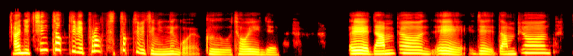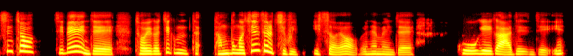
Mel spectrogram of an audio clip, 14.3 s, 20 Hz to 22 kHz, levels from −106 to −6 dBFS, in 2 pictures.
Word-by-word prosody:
아니요. 245 +2 +7
친척 475 0 +4
집에 345 -6 +3
프랑스 390 +8 +3
친척 455 - -5
집에 270 -8 -1
지금 200 -4 -1
있는 180 +1 -1
거예요. - - -12
그 165 -6 -5
저희 175 -2 -1
인제 155 -2 -8 0.9
예. 215 -2 +9
남편 225 +1 +3
예. 195 -7 +2
이제 200 -3 -4
남편 250 +7 +1 0.3
친척 375 -2 +1 0.2
집에 315 +8 0
인제 190 -6 -1 0.3
저희가 195 -1 -1
지금 245 -1 -5
당 215 +1 -14 0.2
당분간 225 +4 0
신세를 405 - +1
지고 200 -6 -8
있 165 - -10 0.2
있어요. 175 -4 -7
왜냐면 175 -1 -8
인제 150 0 -9 0.5
고기가 205 -4 0
아직 180 +3 -6
인제 155 -2 -14
인 205 +1 -6
205 Hz, 295 characters per minute, -23 LUFS, 180-245 Hz, 0.9 s, 예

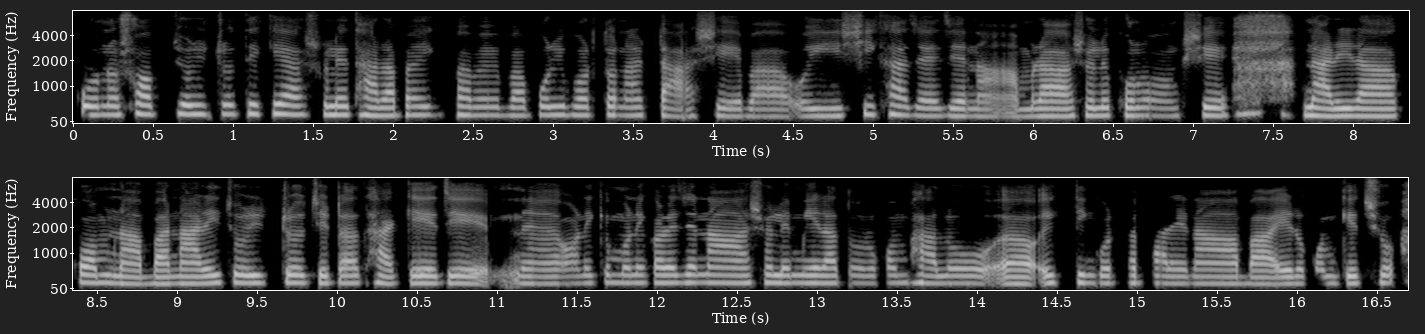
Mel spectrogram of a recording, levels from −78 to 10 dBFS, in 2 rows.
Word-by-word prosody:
কোনো 230 0 0
সব 245 -2 +4 0.2
চরিত্র 245 0 +1
থেকে 255 +1 +1
আসলে 230 -1 +1
ধারাবাহিকভাবে 225 +1 0
বা 215 - 0
পরিবর্তনটা 220 -1 -1
আসে 205 0 -5 0.2
বা 190 - -3 0.2
ওই 195 0 -1 0.2
শিখা 240 -1 -1
যায় 200 -1 0
যে 200 - +3
না - - -2 0.2
আমরা 195 +1 +1
আসলে 210 0 +1
কোন 210 0 +2 0.2
অংশে 210 +1 -1 0.6
নারীরা 200 -1 +4 0.3
কম 205 -1 +5
না 185 - +4
বা 180 - +5
নারী 185 +2 +4
চরিত্র 200 0 +1 0.2
যেটা 195 0 +1
থাকে 195 0 +1
যে 195 0 +3 0.4
নে 190 - 0 0.2
অনেকে 200 +2 -6
মনে 205 0 0
করে 205 0 +4
যে - - +4
না 205 - +2 0.2
আসলে 205 -1 +1
মেয়েরা 200 0 +3
তো - - -17
ওরকম 195 +1 -6
ভালো 195 0 -1 0.3
আ - - +4 0.2
acting 205 0 -2
করতে 200 +1 -2
পারে 190 -1 -2
না 185 - 0 0.3
বা 180 - +3 0.2
এরকম 185 0 -2
কিছু। 190 +2 0
205 Hz, 170 wpm, -19 LUFS, 195-220 Hz, 0.6 s, কম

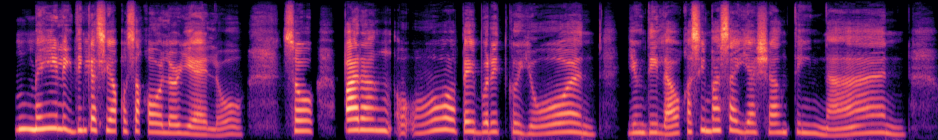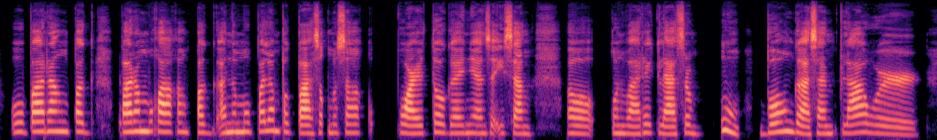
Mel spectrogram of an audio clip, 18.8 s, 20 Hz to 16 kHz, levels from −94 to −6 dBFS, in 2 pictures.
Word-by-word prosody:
Hmm, 315 +1 0
mahilig 315 -3 +2
din 285 - 0
kasi 290 -1 +6
ako 270 0 -1
sa 265 0 +2
color 225 -3 -3
yellow. 180 -1 -3 0.4
So 270 -2 +2 0.2
parang, 285 -1 +6
oo 250 +8 -4
favorite 245 -1 -2
ko 240 - -8
'yon 210 0 -5 0.3
'yong 225 0 -6
dilaw 210 -4 -1
kasi 250 +5 +6
masaya 275 -4 +4
siyang 230 0 +2
tingnan. 200 - -7 0.4
Oh 245 0 -8
parang 255 +1 +2
pag 245 -1 -3 0.2
para 245 +1 +3
mukha 255 -1 +1
kang 245 0 -9
pag 225 -1 -3
ano 240 +2 -2
mo 245 +1 -4
pa 255 +2 -3
lang, 275 -1 -4
pagpasok 215 -2 +2
mo 220 - -3
sa 220 0 +1
ku - - -23 0.2
kuwarto 210 +1 0
ganyan 210 -1 -4
sa 210 0 0
isang 200 -2 +3 0.4
oh 200 -2 -4 0.2
kunwari 205 0 -4
classroom. 195 0 -1 0.2
Oh, 245 -8 -2 0.2
bongga 225 -1 0
sunflower. 200 -4 0
225 Hz, 145 wpm, -22 LUFS, 205-255 Hz, 0.4 s, kasi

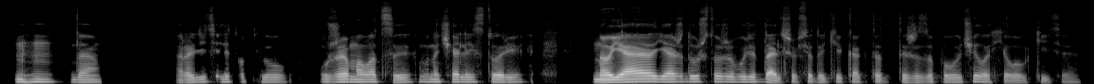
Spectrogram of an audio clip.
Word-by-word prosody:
Мгм, 115 +1 -2
да, 110 -1 -2 0.8
родители 110 +3 -3
тут 115 -1 -14
у 110 -1 -4 0.3
уже 115 +3 +2
молодцы 115 -2 0
в 125 -2 -8
начале 115 0 -1
истории. 110 -1 -2 0.7
Но 110 0 +7
я 120 +4 +9
я 125 -1 +4
жду, 130 +1 -1
что 130 0 -3
же 125 0 -1
будет 120 -1 -2
дальше. 95 -2 +2
Всё-таки 105 +1 -6
как-то 100 -1 -6
ты 105 +1 -7
же 100 0 -5
заполучила 105 +4 -3
Hello 95 -1 -7
Kitty. 95 +3 -15
110 Hz, 135 wpm, -25 LUFS, 105-120 Hz, 0.8 s, я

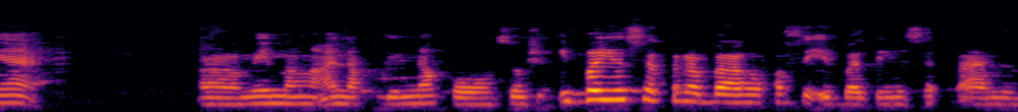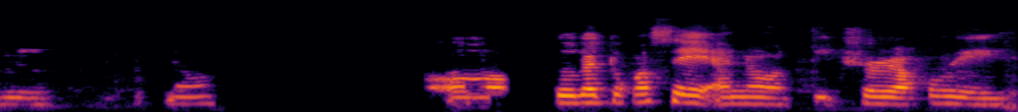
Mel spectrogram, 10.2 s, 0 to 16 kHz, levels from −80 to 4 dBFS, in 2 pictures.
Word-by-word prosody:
nga 215 0 0 0.9
ah, 180 -1 -2
may 200 +1 -1
mga 195 -1 -4
anak 185 -1 -4
din 190 +1 -4
ako, 180 -3 -5
so 195 0 -3
sy - - -14
iba 280 +4 +7
yun 305 0 +4
sa 300 -2 -1
trabaho, 235 -3 +3
kasi 240 +1 -8
iba 180 -1 -1
din 185 0 -9
yun - - -16
sa - - -10
family. 180 -1 -6 0.6
'No? 380 +1 -9 1.1
Oo 365 +1 0 0.3
tulad 215 +1 +5
ko - - -2
kasi 230 -1 +3
ano 185 -2 0
teacher 330 - -3
ako, 200 +3 -6
eh. 170 -2 -6
200 Hz, 165 wpm, -22 LUFS, 180-240 Hz, 1.1 s, iba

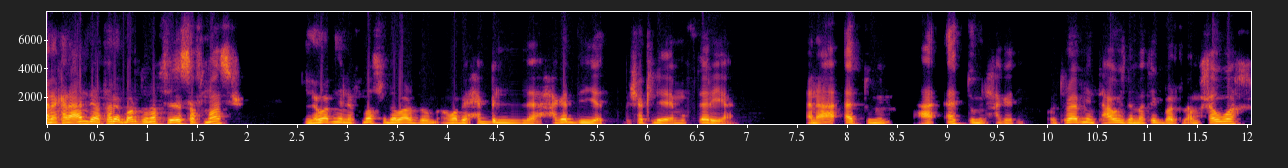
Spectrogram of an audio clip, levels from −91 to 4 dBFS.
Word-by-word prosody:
أنا 115 - +5
كان 115 +1 +2
عندي 140 +6 +5
يا 130 - +6
طارق 140 +3 +4
برضه 135 0 +2
نفْس 140 -1 -3
القصّة 135 +2 +5
في - - -7
مصر، 160 +1 -1 0.6
اللي 90 - +1
هو 125 - +6
ابني 125 0 0
اللي 110 -3 0
في - - -9
مصر 125 0 0
ده 105 - +5
برضه، 95 -5 +2
هو 100 +1 +1
بيحب 125 +4 -1
الحاجات 90 +2 -1
ديّة 100 -3 0 0.2
بشكل 85 -3 -2
مفتري 85 0 0
يعني، - - -9 0.7
أنا - - +1
عقّدته - - 0
من 95 -3 -3 0.3
عقّدته 130 -5 -3
من - - 0
الحاجة 95 +2 -9
دي، 85 0 -17 0.2
قُلت - - -14
له: 120 - +3
"يا 120 - +6
ابني 120 0 -1
أنت - - -5
عاوز 110 -2 +2
لمّا 95 -1 0
تكبر 105 -2 -2
تبقى - - -7
مخوّخ 145 - +1
110 Hz, 210 wpm, -15 LUFS, 95-130 Hz, 0.7 s, يا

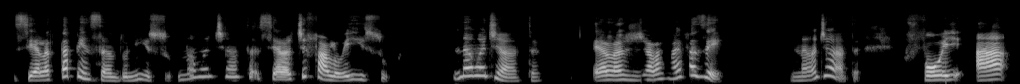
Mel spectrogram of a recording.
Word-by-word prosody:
se - - -3
ela 195 +2 +3
tá 370 - +2
pensando 235 - -4
nisso, 195 -1 -6
não 225 - -10
adianta, 360 -1 -6
se - - -6
ela - - +4
te 365 - -1
falou 215 - +3
isso, 220 +2 -7 0.6
não 385 +8 +1
adianta, 175 - -3 0.5
ela 210 +3 +3
já 210 +1 -4
ela 235 +4 0
vai 315 +6 -3
fazer, 410 -5 -1 0.7
não 180 +2 -7
adianta.". 390 0 -4 0.6
Foi 205 +1 +5 0.2
a 220 +4 +8
220 Hz, 135 wpm, -22 LUFS, -, 0.7 s, a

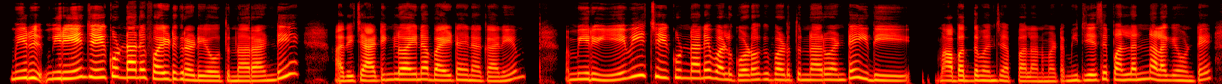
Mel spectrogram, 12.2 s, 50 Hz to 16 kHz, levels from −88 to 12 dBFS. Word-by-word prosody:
మీరు 320 +2 +4 0.2
మీరేం 290 +4 +8
చేయకుండానే 335 -1 +6
ఫైట్‌కి 275 -1 +3
రెడీ 215 -2 0
అవుతున్నారా 195 0 -2
అండి? 250 - -2 0.5
అది 195 +1 -1
చాటింగ్‌లో 235 +5 +1
అయినా 245 +1 +1
బయటైనా 215 -1 -1
కానీ. 190 +4 -4 0.7
మీరు 260 -1 +2 0.2
ఏమి 340 +10 +2 0.2
చేయకుండానే, 330 -2 0
వాళ్ళు 250 -2 0
గొడవకి 235 +3 -2
పడుతున్నారు 230 0 -3
అంటే 235 +8 -3
ఇది 220 -2 -2 0.7
అబద్ధం 210 +1 -2
అని 200 - -4
చెప్పాలనమాట. 180 -1 -8
మీరు 215 0 -6
చేసే 225 +5 -1
పనులన్ని 240 +3 -1
అలాగే 215 -1 -2
ఉంటాయి. 230 +8 -6
235 Hz, 135 wpm, -22 LUFS, 210-280 Hz, 0.7 s, మీరేం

